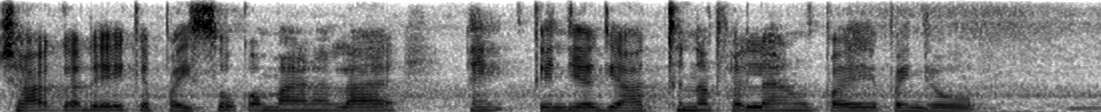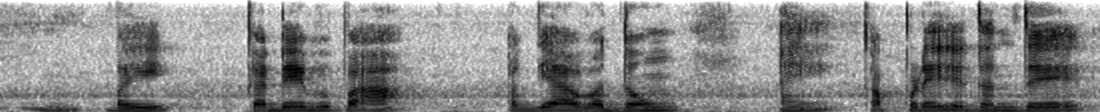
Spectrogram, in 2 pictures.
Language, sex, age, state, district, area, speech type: Sindhi, female, 30-45, Gujarat, Surat, urban, spontaneous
